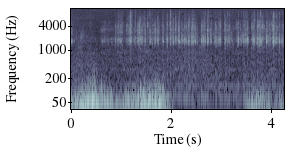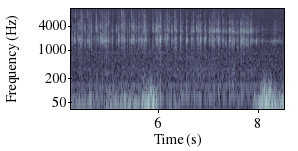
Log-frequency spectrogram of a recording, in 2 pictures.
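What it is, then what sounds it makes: Rubber spiky ball. Fingertips and nails tap and scratch the spikes of a hand-sized orange spiky rubber squishy ball. Rapid, soft, dry clicks and scratchy patter run throughout, with a bright crinkly edge. Low, dull thuds swell in at the start, near the middle and at the end.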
